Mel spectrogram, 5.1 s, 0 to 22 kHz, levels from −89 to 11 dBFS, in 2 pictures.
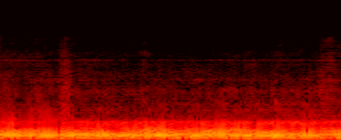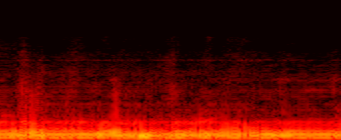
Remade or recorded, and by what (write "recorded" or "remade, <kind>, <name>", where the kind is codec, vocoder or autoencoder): remade, vocoder, WaveNeXt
